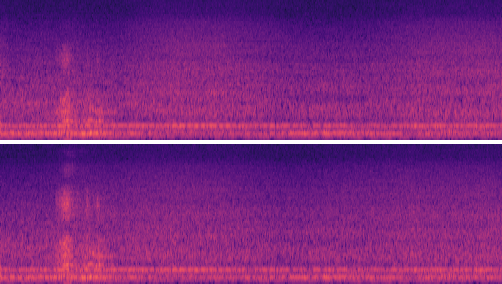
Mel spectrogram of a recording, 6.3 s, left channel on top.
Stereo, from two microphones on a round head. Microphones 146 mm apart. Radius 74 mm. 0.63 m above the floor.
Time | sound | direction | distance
0.7 | a squeak | 45° right (ahead or behind) | ?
